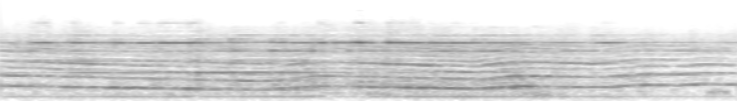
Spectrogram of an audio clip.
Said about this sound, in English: Sirens wail as squad cars race toward the scene of the explosion.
